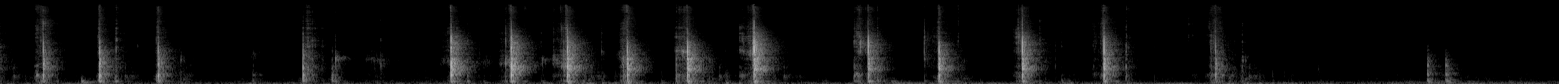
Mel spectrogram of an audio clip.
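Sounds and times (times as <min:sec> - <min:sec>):
green pepper being cut: 0:00.0 - 0:01.9, 0:04.4 - 0:07.9, 0:08.5 - 0:12.5.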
